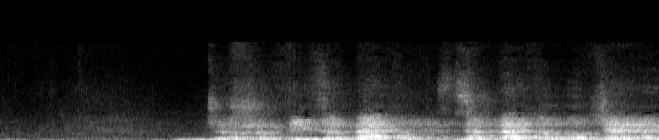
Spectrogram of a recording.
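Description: A large mixed choir sings together in a reverberant hall.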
